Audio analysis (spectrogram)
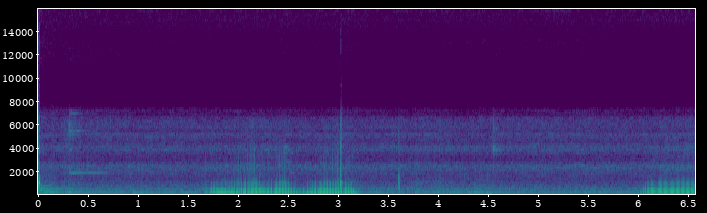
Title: Cat Snoring Loud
